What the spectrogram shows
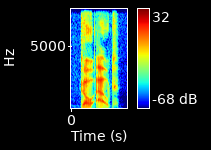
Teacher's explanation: If the first word ends in a vowel sound that forces your lips into a tight, rounded O shape, like an O, a U, or an W sound, your mouth will naturally insert a tiny, invisible W sound before the next vowel, simply because your lips are already in the exact position to make a W. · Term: W glide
